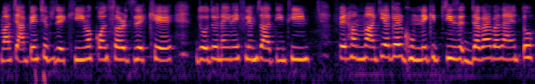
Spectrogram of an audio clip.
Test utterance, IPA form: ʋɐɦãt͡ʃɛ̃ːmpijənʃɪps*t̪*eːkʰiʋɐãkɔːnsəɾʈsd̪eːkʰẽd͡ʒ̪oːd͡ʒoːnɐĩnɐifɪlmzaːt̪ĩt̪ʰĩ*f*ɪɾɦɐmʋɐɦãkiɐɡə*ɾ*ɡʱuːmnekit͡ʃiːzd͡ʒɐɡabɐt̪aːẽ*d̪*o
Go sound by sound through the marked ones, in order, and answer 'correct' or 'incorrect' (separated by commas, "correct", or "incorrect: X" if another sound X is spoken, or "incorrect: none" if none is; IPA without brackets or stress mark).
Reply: incorrect: d̪, correct, correct, incorrect: t̪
